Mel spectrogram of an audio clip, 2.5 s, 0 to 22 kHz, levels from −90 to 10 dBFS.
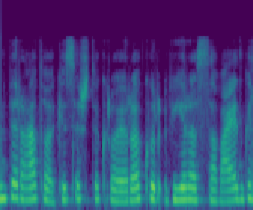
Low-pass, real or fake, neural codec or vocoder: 9.9 kHz; real; none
